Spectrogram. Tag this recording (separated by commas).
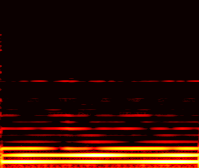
Musical instrument, Keyboard (musical), Music, Organ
